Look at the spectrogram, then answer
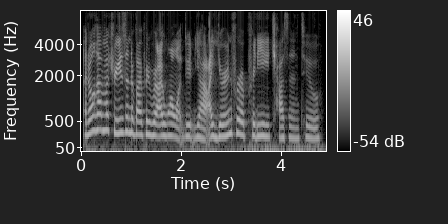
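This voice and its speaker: A woman's voice: a little high, fairly quick, smooth. A woman in her twenties hosting a livestream, chatting casually with viewers in a rambling way full of "like". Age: 20s. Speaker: livestream host.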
